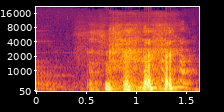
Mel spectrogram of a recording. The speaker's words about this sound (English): Deuce is fast asleep on a pile of old clothes. Snoring and beat the band.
